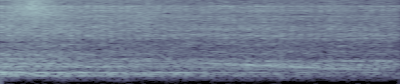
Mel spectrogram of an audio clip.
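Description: Sky King toy RC helicopter's electric motor and rotor spinning down: a whine that falls slowly in pitch and fades.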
